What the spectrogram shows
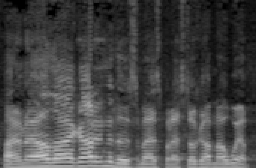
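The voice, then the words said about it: Old Indiana Jones impression. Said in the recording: “I don't know why I gave him that accent.”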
